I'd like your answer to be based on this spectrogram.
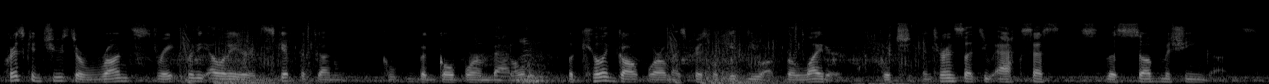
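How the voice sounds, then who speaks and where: A man chatting casually with a co-host while playing a video game, reading out game text in a halting way. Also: mid-range voice, noisy background. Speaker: game streamer.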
